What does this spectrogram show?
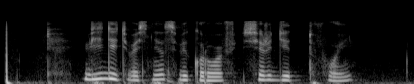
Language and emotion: Russian, neutral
